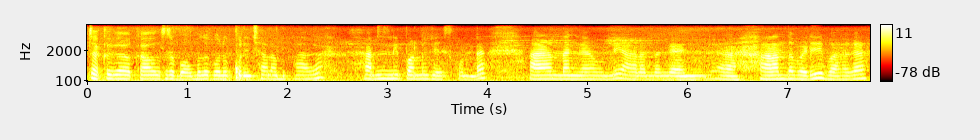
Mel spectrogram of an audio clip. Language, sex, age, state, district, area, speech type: Telugu, female, 30-45, Telangana, Peddapalli, rural, spontaneous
